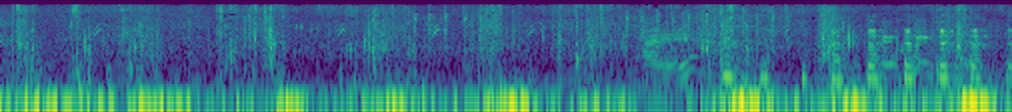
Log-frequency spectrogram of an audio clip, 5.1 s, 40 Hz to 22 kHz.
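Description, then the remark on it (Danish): A 15-year-old gelding, slightly lame, walks with its hooves clopping at a steady pace across hard farmyard ground at a horse farm, with a person talking partway through. “Det er en 15-årig vallak, du skal titte på, som ja. er lidt halt.”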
